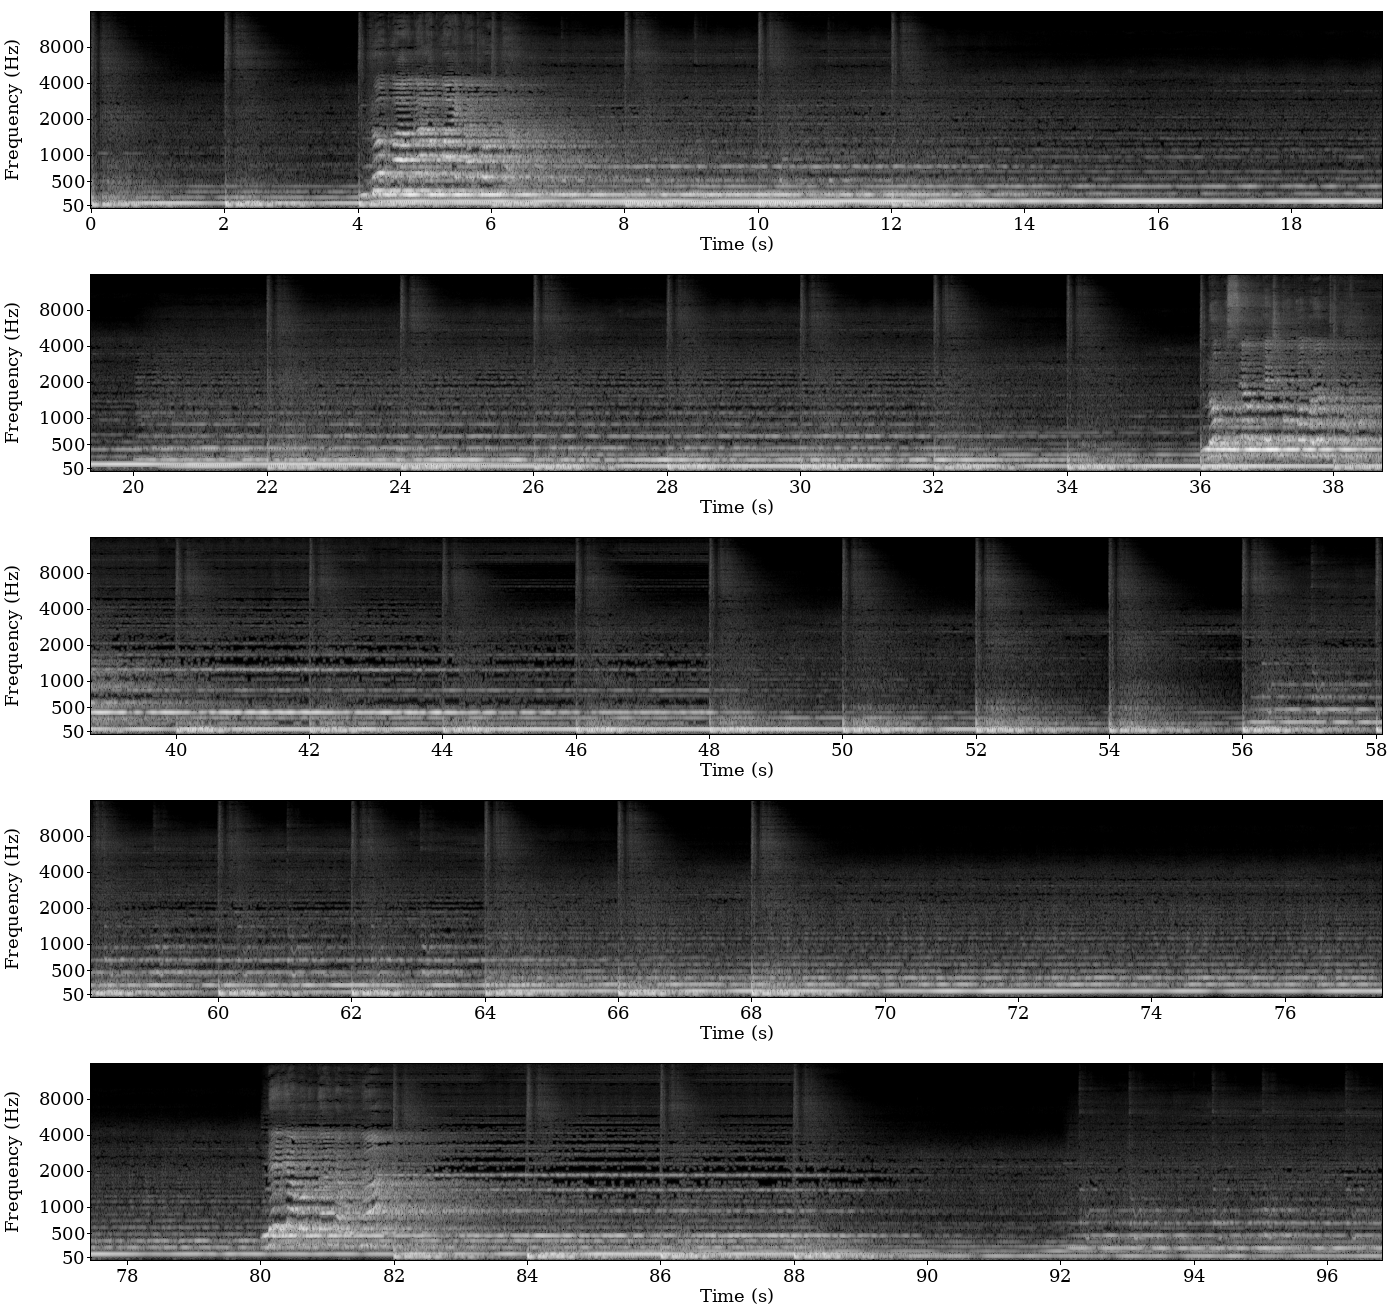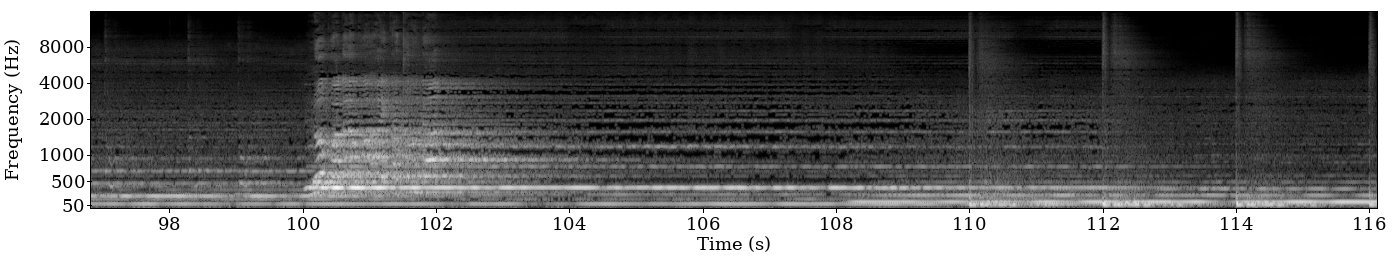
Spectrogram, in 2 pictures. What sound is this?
Ethno Folk Vocal Africa Arfican Afro Woman Chill Relx Atmo Soundscape Cinematic Surround
Africa, Afro, Ambient, Arfican, Atmo, Atmosphere, Chill, Cinematic, Dark, Drone, Ethno, Film, Folk, Movie, Relx, Soundscape, Surround, Travel, Vocal, Woman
